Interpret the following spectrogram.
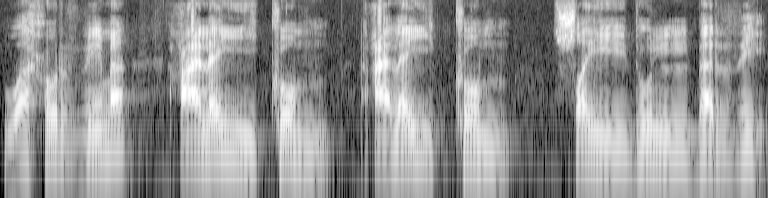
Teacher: و حرم اینجا را مفخم بود چون مفتوح است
